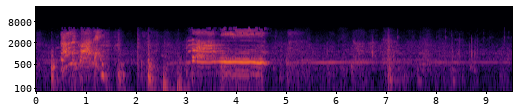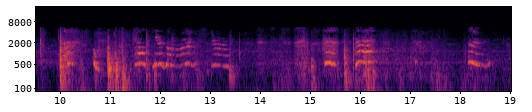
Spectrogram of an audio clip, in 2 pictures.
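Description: A boy talks and shouts with excitement close by.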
